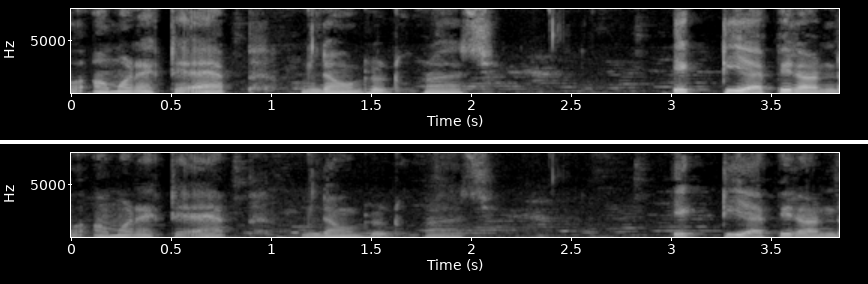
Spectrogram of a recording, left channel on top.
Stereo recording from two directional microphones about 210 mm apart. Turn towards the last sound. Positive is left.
turn(degrees=25)  # may be behind; listen again after turning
